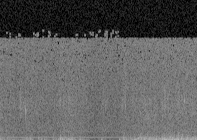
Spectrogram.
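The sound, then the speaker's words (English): Wind blows across rocky moorland with heather and scrub, its low gusts buffeting the microphone and swelling and easing in quiet, uneven surges. “At the moment there's just me and the wind.”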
